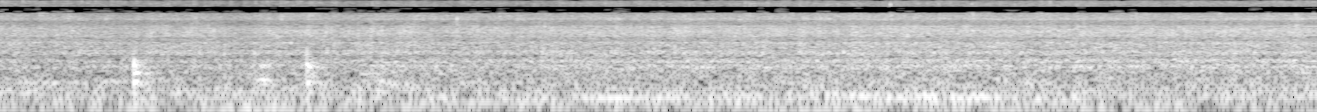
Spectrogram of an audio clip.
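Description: Mixed vegetables and paneer sizzling steadily in a non-stick kadai over a high gas flame, with two light knocks of the wooden spatula within the first two seconds.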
